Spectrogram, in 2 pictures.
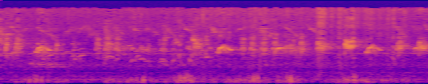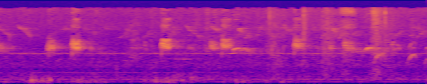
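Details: Fighting bulbuls give sharp, chattering chirps in quick bursts every half second or so, over heavy low thumps and fluttering of wings.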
